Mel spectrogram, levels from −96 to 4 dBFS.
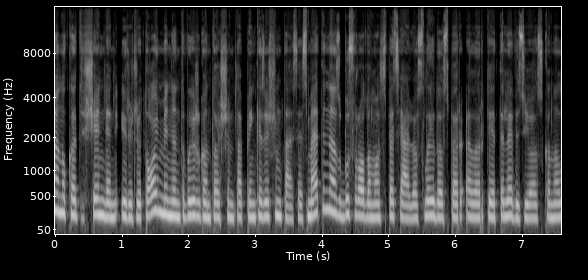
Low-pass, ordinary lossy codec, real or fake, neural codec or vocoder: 14.4 kHz; Opus, 32 kbps; real; none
